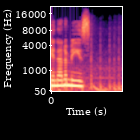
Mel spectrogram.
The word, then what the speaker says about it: anemone: We found Captain Cruz in the anemones. Did I Yeah, you did.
